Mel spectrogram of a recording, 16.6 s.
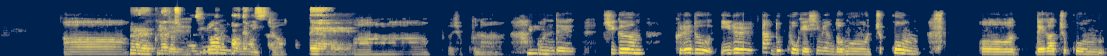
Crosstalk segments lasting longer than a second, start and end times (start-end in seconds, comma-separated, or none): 2.5-4.2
